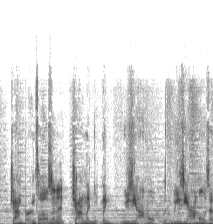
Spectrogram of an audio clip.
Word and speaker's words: Leguizamo: John Leguizamo. Is that how you say it? Yeah. I have no idea who that is. You know who John Leguizamo is.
